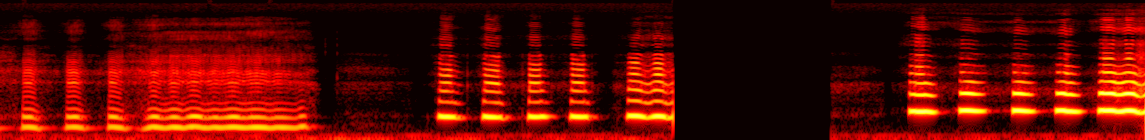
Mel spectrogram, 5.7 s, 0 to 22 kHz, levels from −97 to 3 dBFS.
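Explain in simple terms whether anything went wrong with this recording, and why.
A playback stall hits the music at 3.36 s: the sound cuts out in mid-flow and stays silent until 4.15 s, a gap of about 0.79 s. The silence isn't part of the recording. The player most likely ran short of audio data to send out, or the part of the program feeding the sound was briefly held up, so the output had nothing to play until the supply caught up again.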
